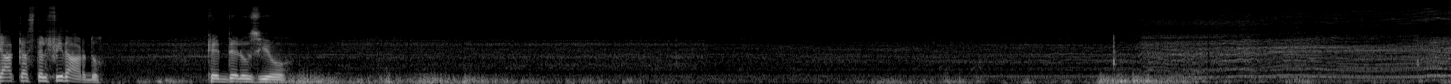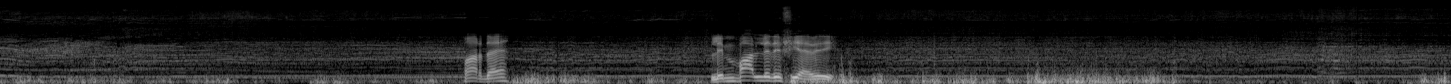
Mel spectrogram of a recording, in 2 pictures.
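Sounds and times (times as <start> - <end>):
drone propellers buzzing: 1.1 - 29.0
wind rumble on microphone: 1.4 - 2.0, 2.8 - 6.5, 8.6 - 12.1, 14.4 - 21.7, 22.4 - 29.0.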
